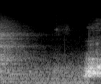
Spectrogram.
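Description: A dog gives a single short bark near the end, close and fairly loud, in a home kitchen during cooking.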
